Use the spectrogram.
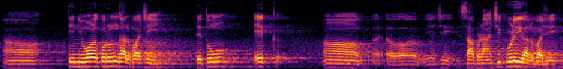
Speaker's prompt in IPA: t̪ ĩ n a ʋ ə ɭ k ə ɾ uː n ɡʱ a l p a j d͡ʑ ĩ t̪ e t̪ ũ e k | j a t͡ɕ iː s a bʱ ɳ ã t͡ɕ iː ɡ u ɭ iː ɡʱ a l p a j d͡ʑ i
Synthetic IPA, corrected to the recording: t̪ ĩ n i ʋ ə ɭ k ə ɾ uː n ɡʱ a l p a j d͡ʑ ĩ t̪ e t̪ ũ e k | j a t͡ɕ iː s a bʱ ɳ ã t͡ɕ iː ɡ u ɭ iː ɡʱ a l p a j d͡ʑ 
